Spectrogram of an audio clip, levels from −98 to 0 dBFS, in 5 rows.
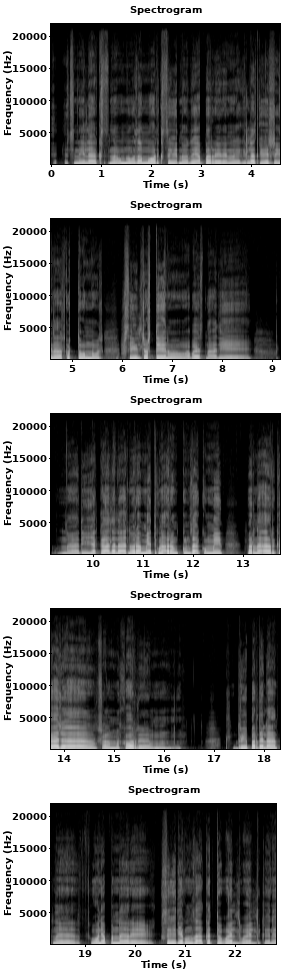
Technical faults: none

